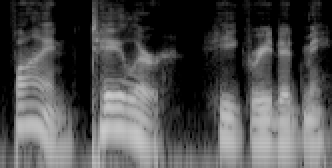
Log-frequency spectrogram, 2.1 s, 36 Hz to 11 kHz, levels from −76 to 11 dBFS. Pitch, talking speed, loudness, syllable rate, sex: 105 Hz, 145 wpm, -17 LUFS, 3.8 syllables/s, male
